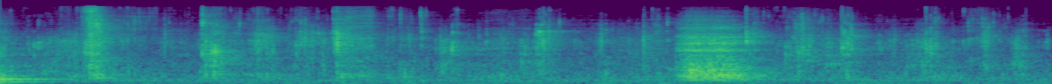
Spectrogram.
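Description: Close-up chewing of a mouthful of buttered corn on the cob: a run of wet, crunchy chews and lip smacks, with a louder, brief vocal sound about three and a half seconds in.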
